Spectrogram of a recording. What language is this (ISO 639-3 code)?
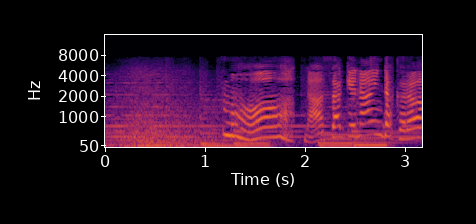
jpn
